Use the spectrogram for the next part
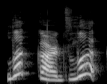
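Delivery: loud shouted alarm, pitch leaping up; boy shouting a trick to the guards. Acted. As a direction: yell it out to fool the guards. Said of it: "shouted Eric".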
